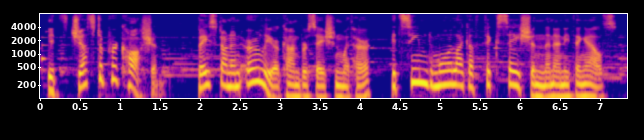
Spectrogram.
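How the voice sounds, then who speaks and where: Game role: polite male physician, measured and gentle, very varied intonation, light background music. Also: fairly high pitch, big pitch swings. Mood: courteous, calm. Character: gentle, unhurried, courteous male doctor. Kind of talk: scripted video game dialogue.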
